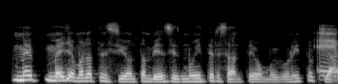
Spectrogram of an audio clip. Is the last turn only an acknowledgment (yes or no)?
no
